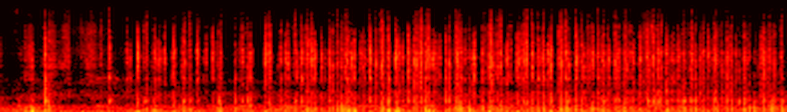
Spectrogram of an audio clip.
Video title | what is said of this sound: ASMR -- Tapping Cups and Pouring Soda (Fizzing Sounds) | styrofoam cup, which is a little bit more noisy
